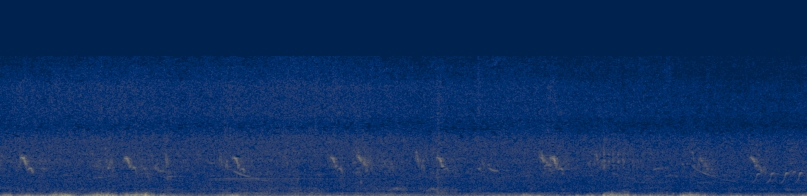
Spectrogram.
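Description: Small birds chirping in the background: short, high, downward-slurred notes repeating every half second or so. Low rumbling noise on the microphone, loudest in the first second and a half.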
